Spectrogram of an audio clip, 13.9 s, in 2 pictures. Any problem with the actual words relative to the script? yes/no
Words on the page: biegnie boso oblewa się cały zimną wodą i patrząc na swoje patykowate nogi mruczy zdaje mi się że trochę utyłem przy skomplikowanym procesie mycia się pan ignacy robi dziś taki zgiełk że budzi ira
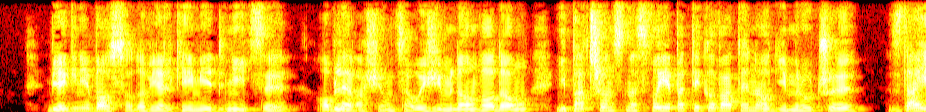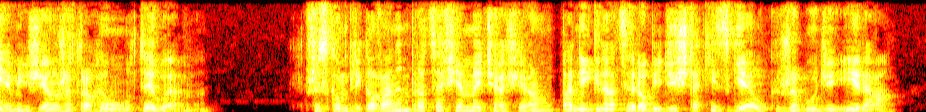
yes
